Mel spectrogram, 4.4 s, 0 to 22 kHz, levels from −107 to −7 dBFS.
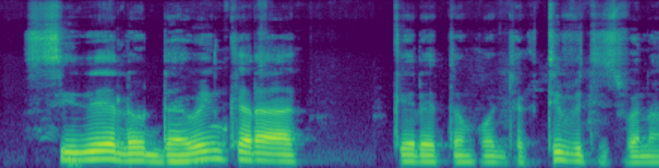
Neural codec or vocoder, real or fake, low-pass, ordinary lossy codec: none; real; none; none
